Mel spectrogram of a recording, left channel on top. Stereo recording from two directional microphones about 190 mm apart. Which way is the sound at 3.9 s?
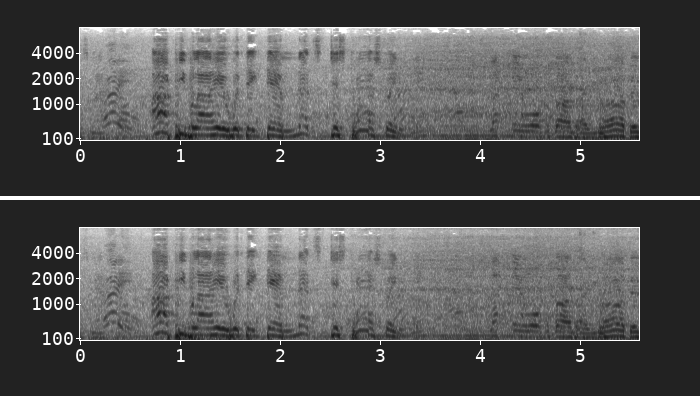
50° right (ahead or behind).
